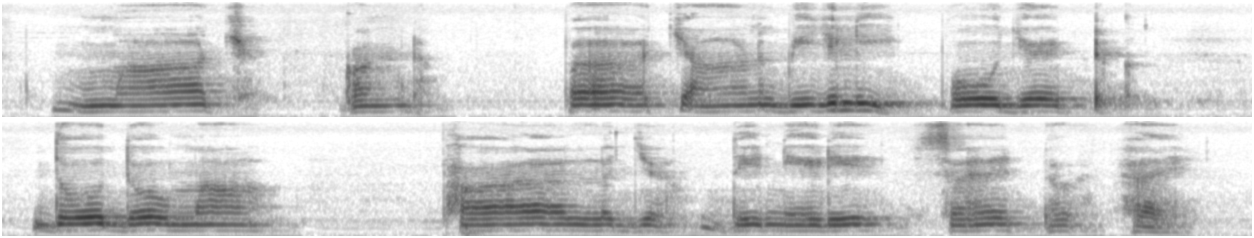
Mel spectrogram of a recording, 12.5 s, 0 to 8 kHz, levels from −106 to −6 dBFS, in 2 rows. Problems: constant background noise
